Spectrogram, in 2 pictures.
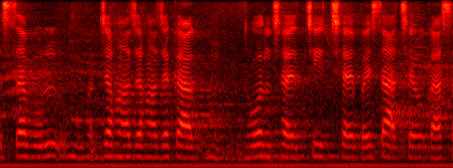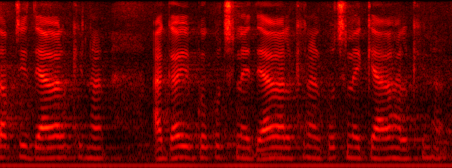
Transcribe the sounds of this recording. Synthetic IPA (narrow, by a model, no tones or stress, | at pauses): səbuld͡ʒəɦãd͡ʒəɦãd͡ʒəka | d̪ʱont͡ʃʰɛt͡ʃid͡ʒt͡ʃʰɛbəjsat͡ʃʰɛokɾasəb̚t͡ʃid͡ʒd̪jaɾəɦəlkʰinən | a̰ɡəɾib̚kekut͡ʃʰnəjd̪jaɾəɦəlkʰin̤ənkut͡ʃʰnəjkjaɾəɦəlkʰinɦən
